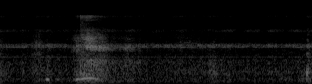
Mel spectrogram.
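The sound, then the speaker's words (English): Frogs croak in the background over a steady, buzzing night chorus, with one louder, brief call standing out early on. The sound is fairly quiet, and no one speaks. “I'm from English Department Kuningan University, class PBI 2B and sorry if there is a disturbing frog sound.”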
